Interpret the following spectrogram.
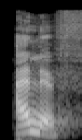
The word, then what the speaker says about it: alif: We'll start with alif. So what sound does this letter make? That's easy. It's just like its English counterpart A in the word apple.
